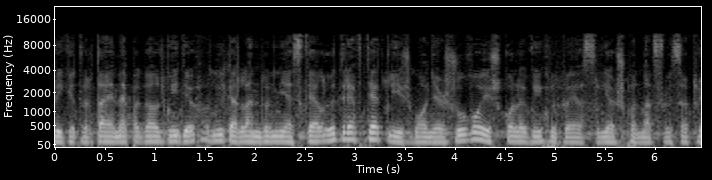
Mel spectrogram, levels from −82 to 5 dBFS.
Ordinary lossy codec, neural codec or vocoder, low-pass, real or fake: MP3, 96 kbps; codec, 24 kHz, 0.9 kbps, WavTokenizer, medium speech release version 1; 10.8 kHz; fake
